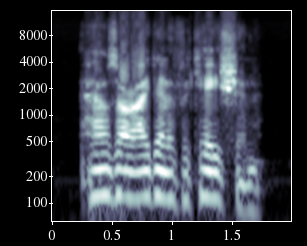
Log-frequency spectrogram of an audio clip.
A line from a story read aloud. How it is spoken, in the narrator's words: Gilly said nervously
